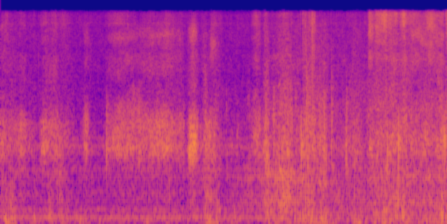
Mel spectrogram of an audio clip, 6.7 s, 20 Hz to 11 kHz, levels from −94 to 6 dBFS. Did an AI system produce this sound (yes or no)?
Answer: yes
